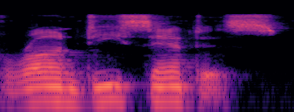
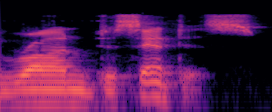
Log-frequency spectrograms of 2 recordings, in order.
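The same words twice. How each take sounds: First: The second syllable has a long E vowel. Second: The second syllable has a short E vowel. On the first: This is the new way he says his own name. "He is using a long E vowel sound" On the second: This is the usual way the name is said. "as opposed to a short E vowel sound, which is how everybody else says it"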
